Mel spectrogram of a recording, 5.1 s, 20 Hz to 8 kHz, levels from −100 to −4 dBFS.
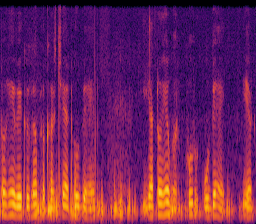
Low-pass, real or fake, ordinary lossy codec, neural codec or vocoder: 7.2 kHz; fake; none; codec, 16 kHz, 6 kbps, DAC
